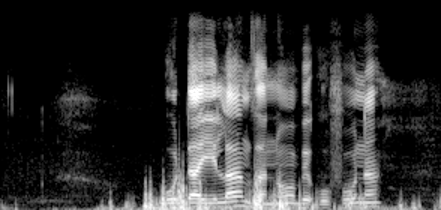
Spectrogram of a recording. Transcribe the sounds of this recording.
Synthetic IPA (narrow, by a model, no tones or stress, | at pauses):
utʼajiland͡zʱanɔɓɛʔufuːna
